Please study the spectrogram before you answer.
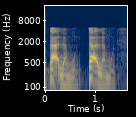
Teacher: لاحظوا حرف العين من وسط الحلق، بعض الناس يقرأ فيقول أع أع تعلمون تعلمون هكذا، هذا ليس صحيحا، ليس صوتا صحيحا. وبعض الناس يضغط العين ويجعلها مثل الهمزة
